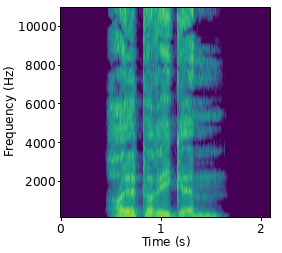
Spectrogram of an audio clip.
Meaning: strong dative masculine/neuter singular of holperig
- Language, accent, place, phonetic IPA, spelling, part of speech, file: German, Germany, Berlin, [ˈhɔlpəʁɪɡəm], holperigem, adjective, De-holperigem.ogg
